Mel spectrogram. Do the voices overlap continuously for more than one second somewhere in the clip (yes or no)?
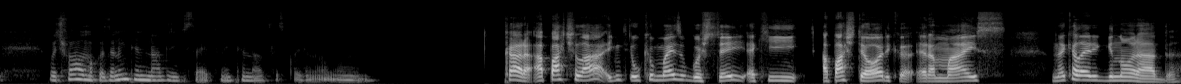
no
